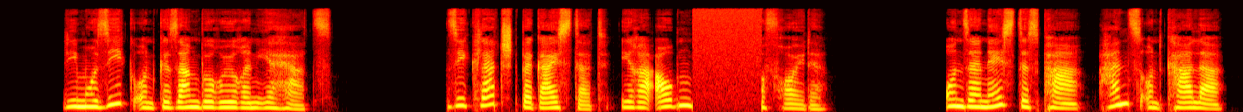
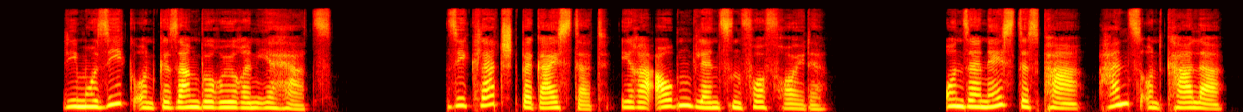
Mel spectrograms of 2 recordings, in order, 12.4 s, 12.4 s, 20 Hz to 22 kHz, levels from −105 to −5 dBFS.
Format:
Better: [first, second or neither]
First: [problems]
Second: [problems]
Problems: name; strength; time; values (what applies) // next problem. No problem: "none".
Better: second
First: audio cutting out; filled with static; at 7 s for 0.5 s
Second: none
